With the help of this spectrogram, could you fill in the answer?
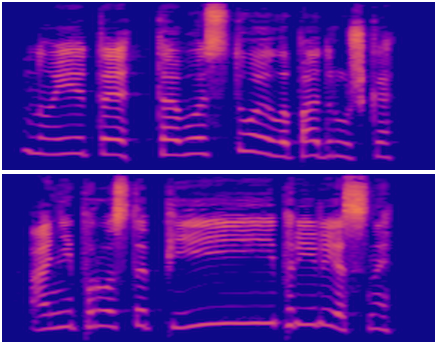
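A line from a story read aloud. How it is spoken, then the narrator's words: Tender squeak of mouse. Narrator (Russian): пропищала худая мышь, с нежностью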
